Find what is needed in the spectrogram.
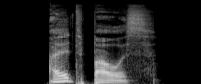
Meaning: genitive singular of Altbau
- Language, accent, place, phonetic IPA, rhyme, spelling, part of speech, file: German, Germany, Berlin, [ˈaltˌbaʊ̯s], -altbaʊ̯s, Altbaus, noun, De-Altbaus.ogg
